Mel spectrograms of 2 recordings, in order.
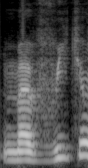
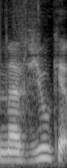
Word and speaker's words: Mavuika: C'est moi où tu dis Mavuika ou de Maviuka? Oui, oui, je sais, mais c'est un type de langage que j'ai conservé malheureusement et qui effectivement n'est pas la bonne prononciation.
